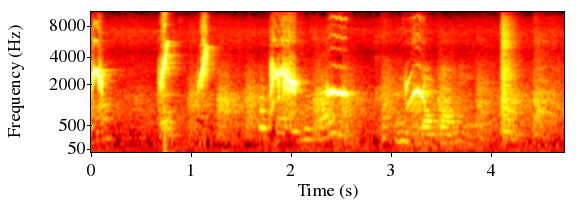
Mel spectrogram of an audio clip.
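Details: Green leafbird after its moult singing to stimulate other birds: a rapid string of sharp whistles, rising sweeps and scratchy chirps in quick bursts, with a faint hiss behind.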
